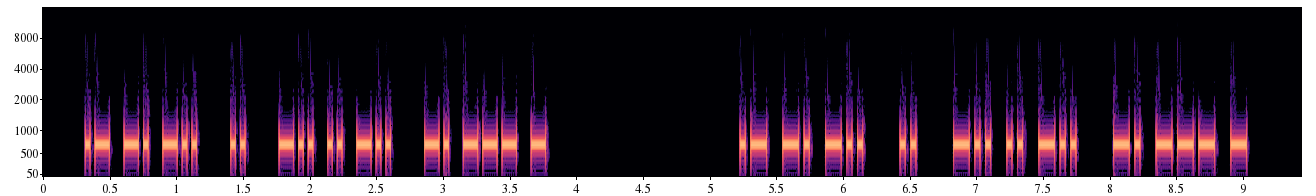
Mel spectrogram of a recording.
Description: Morse code, heard as a keyed tone, about 30 wpm, 700 Hz. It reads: AND I DID NOT AND I DID NOT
